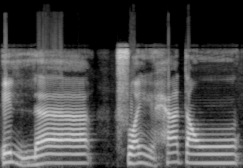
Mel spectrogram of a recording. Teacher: स्वाद को मोटा पढ़ेंगे, लम्बा बिल्कुल नहीं करना।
